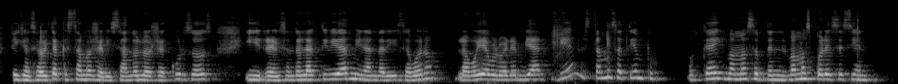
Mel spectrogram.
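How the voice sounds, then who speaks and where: A Mexican woman working as a virtual class advisor guides students through an online lesson in a higher, slightly mellow voice. She reads the on-screen instructions and explains them patiently, sounding affectionate toward her students.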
